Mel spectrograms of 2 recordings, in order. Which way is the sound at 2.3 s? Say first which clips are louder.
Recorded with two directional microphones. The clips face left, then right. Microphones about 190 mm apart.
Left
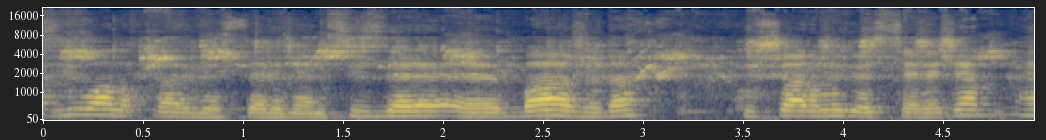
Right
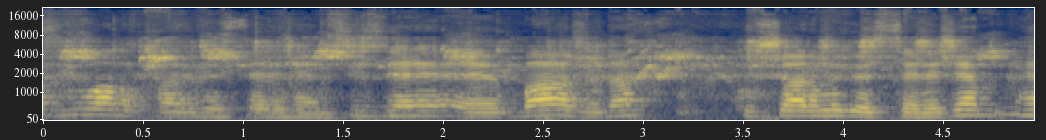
Left 3 dB; 40° left (ahead or behind).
